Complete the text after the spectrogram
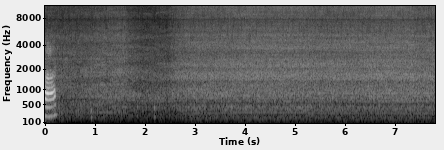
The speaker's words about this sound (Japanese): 暑いよ、暑いですよ。はあ、暑い、ダメだ、ドライヤーかけてると暑い。かけなきゃ、でも。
